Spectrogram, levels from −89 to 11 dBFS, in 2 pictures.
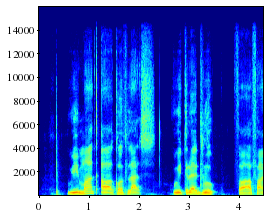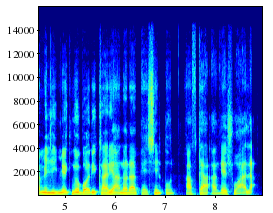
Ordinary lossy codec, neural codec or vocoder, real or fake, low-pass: none; codec, 44.1 kHz, 2.6 kbps, SNAC; fake; 14.4 kHz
